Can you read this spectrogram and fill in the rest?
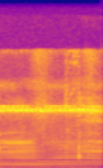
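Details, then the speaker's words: Electric fan motor, on speed setting two, gives a steady, harsh buzz with a thin high whine. It turns slightly but can't spin fast and feels heavy when turned by hand; on speed one it only hums. "Dia sedikit agak berputar tapi tidak sanggup juga sih kalau untuk memutar kenceng teman-teman ini suaranya pun berisik"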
